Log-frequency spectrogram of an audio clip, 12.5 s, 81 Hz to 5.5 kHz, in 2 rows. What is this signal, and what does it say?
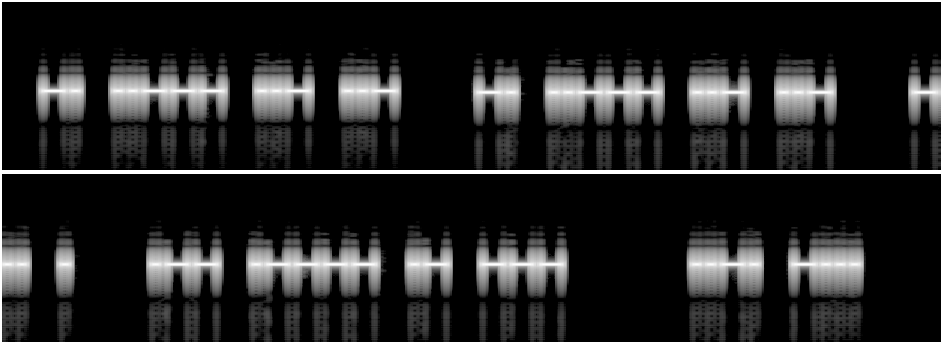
Morse code, heard as a keyed tone, about 25 wpm, spaced as for 20 wpm, 590 Hz. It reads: N2UU N2UU DE W1AO FB
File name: QSO313 20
